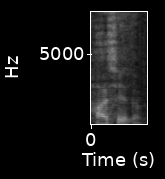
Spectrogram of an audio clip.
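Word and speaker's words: חָסִיד: 그 형용사 읽으면은 하시드라고 읽어. 하시드.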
